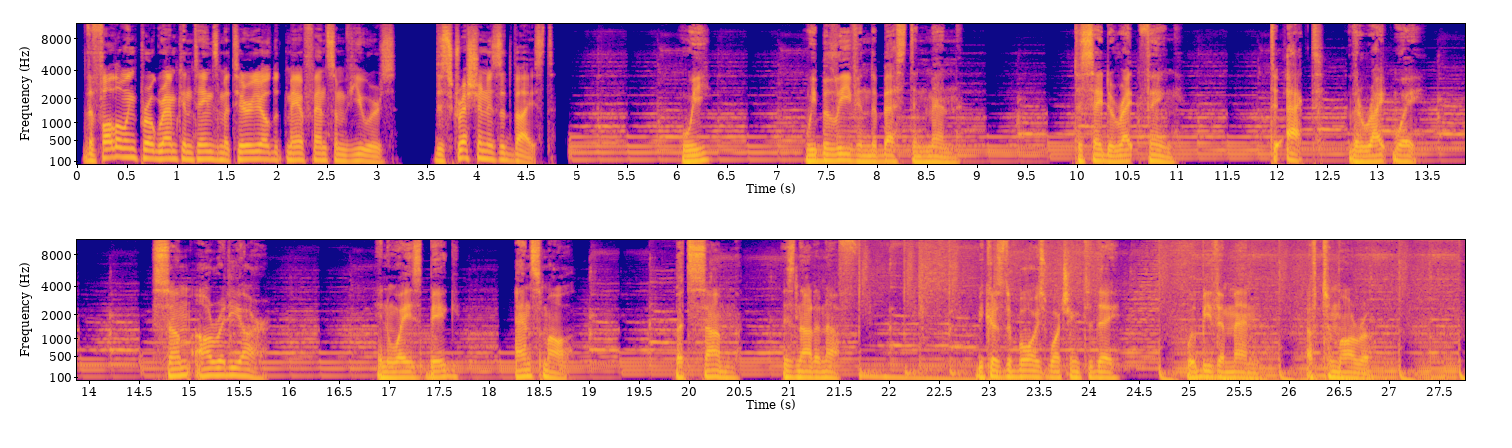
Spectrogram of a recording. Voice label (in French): voix anglais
